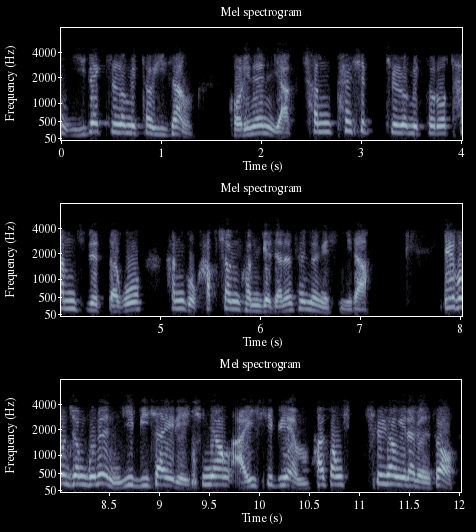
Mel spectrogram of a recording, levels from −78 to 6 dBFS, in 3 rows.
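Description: No technical faults are audible.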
